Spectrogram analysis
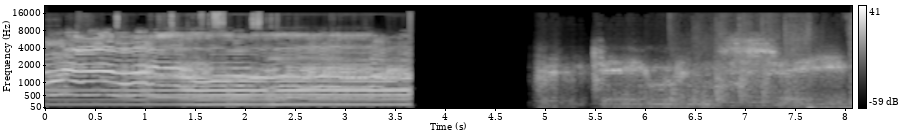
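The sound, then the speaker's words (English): Loud, sustained screaming from several people, done on purpose on a count of three, holds a steady pitch, then cuts off abruptly as one stops mid-scream. After about a second of silence, harsher, raspier screaming starts up again. “Do you know what would be quite funny if we scream and I stop in the middle of a screaming?”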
